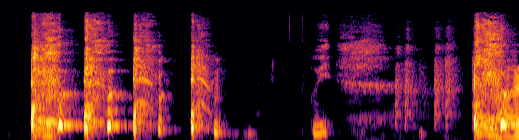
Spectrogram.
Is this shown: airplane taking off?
no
